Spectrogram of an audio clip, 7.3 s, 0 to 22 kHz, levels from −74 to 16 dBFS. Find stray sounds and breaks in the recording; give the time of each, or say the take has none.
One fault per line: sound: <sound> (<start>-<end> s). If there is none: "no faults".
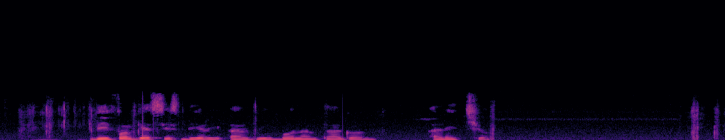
no faults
